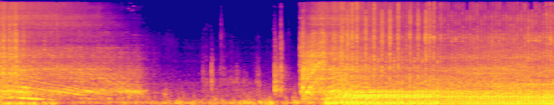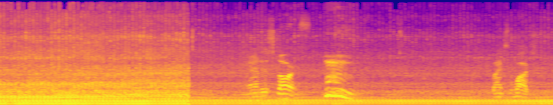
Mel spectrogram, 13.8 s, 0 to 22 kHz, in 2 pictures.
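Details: Husky LT4200 mower after replacing the blown 20 amp side fuse, jump box on the battery: starter churns briefly, engine catches at about four seconds and settles into a steady, even run with no misses or knocks.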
